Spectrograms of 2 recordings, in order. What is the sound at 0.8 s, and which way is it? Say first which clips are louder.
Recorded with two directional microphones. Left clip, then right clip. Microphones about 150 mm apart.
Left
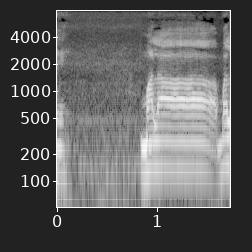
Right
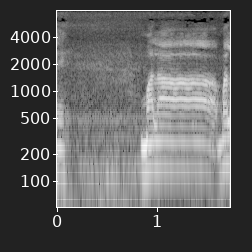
Speech: left 3 dB; 25° left (ahead or behind).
